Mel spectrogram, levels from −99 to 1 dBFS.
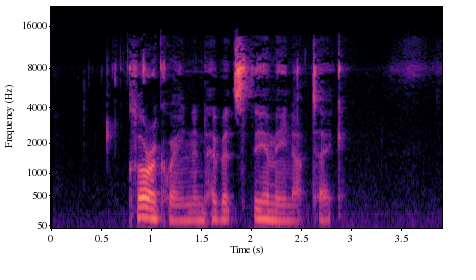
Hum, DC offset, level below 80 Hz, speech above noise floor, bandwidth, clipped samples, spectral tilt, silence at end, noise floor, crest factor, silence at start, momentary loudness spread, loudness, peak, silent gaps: none; under 0.1%; -68 dBFS; 44 dB; 14.5 kHz; under 0.1%; -2.5 dB/octave; 1 s; -74 dBFS; 26 dB; 0.55 s; 18 LU; -29 LUFS; -8 dBFS; none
